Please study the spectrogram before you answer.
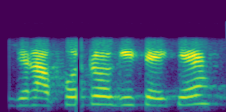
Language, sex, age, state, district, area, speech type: Maithili, female, 60+, Bihar, Supaul, urban, conversation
